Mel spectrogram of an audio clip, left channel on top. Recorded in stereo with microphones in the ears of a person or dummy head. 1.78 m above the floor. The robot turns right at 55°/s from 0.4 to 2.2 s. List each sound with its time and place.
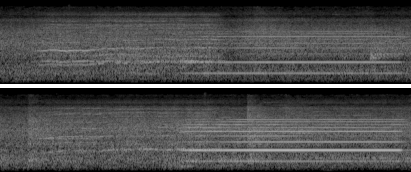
1.8 s a violin: 30° right (ahead or behind), 1.0 m; by 4.0 s 50° right (ahead or behind), 1.0 m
